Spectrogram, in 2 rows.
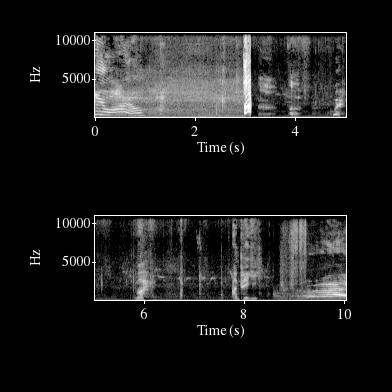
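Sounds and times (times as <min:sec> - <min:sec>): loud yelp: 0:03.0 - 0:03.2, 0:09.2 - 0:10.0.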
